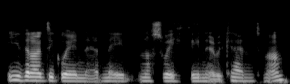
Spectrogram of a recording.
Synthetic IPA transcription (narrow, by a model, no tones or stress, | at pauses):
iːðəɾadɪɡweːnɛrnejnɔswejθinɛ̰wḭkʰɛntʰəma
